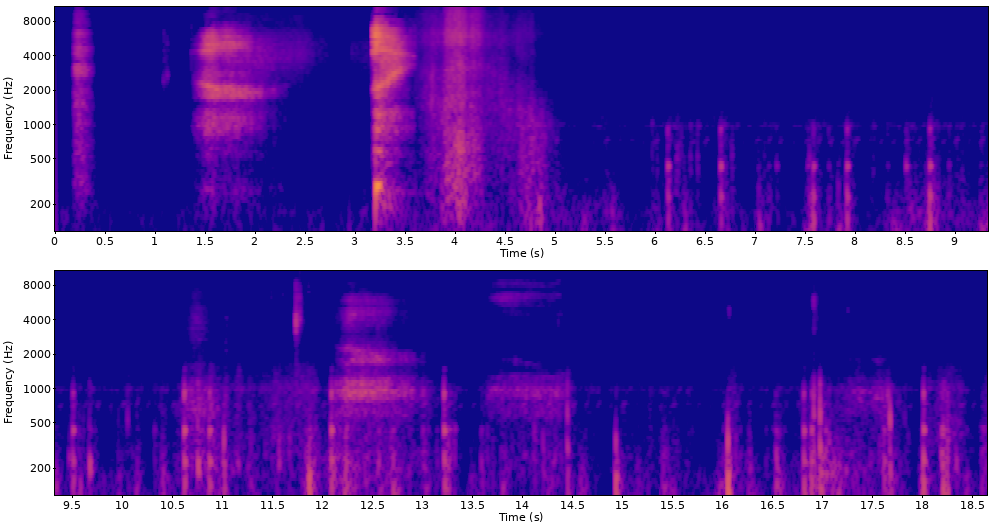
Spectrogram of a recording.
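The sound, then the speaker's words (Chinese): A girl's muffled heartbeat thumps steadily and evenly, preceded by a couple of soft breathy sighs, with faint rustling over the low, rhythmic pulses. “这样听女孩子的心跳，还是第一次吧。”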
